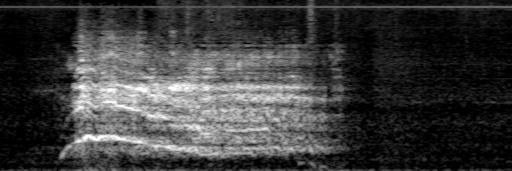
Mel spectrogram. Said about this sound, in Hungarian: Ez egy szomjas ló nyerítése.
